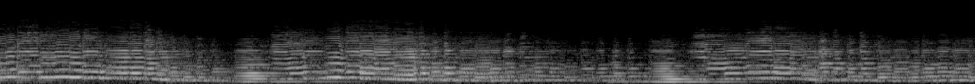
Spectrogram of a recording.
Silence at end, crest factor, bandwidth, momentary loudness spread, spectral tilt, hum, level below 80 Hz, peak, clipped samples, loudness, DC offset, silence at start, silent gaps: 0 s; 16 dB; 15.5 kHz; 11 LU; -6.5 dB/octave; none; -64 dBFS; -14 dBFS; under 0.1%; -28 LUFS; under 0.1%; 0 s; none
